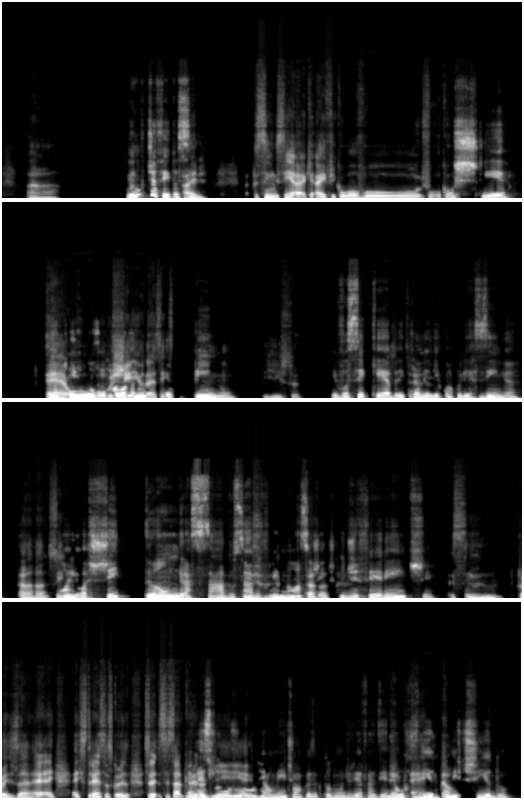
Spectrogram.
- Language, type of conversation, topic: Portuguese, unstructured, Qual prato você acha que todo mundo deveria aprender a fazer?
- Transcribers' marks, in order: static; tapping; distorted speech; chuckle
